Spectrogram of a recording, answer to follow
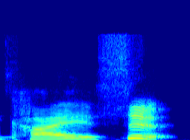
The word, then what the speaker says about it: kaesu: So this right here is actually kaesu. So it's pronounced ka and then e.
